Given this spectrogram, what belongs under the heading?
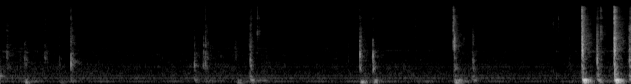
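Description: Keys clack on a computer keyboard in a workshop, scattered individual taps with pauses between them, ending in a few louder strikes, close and with no speech.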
